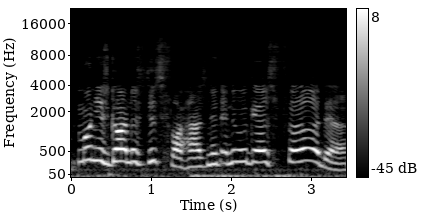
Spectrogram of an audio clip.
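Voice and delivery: high, pompous moneyed voice; mock rich guy. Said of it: "the rich guy's like".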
